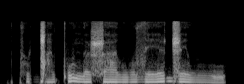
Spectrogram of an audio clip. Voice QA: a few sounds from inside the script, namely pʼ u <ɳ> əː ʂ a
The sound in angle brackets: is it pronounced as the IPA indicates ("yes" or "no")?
no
